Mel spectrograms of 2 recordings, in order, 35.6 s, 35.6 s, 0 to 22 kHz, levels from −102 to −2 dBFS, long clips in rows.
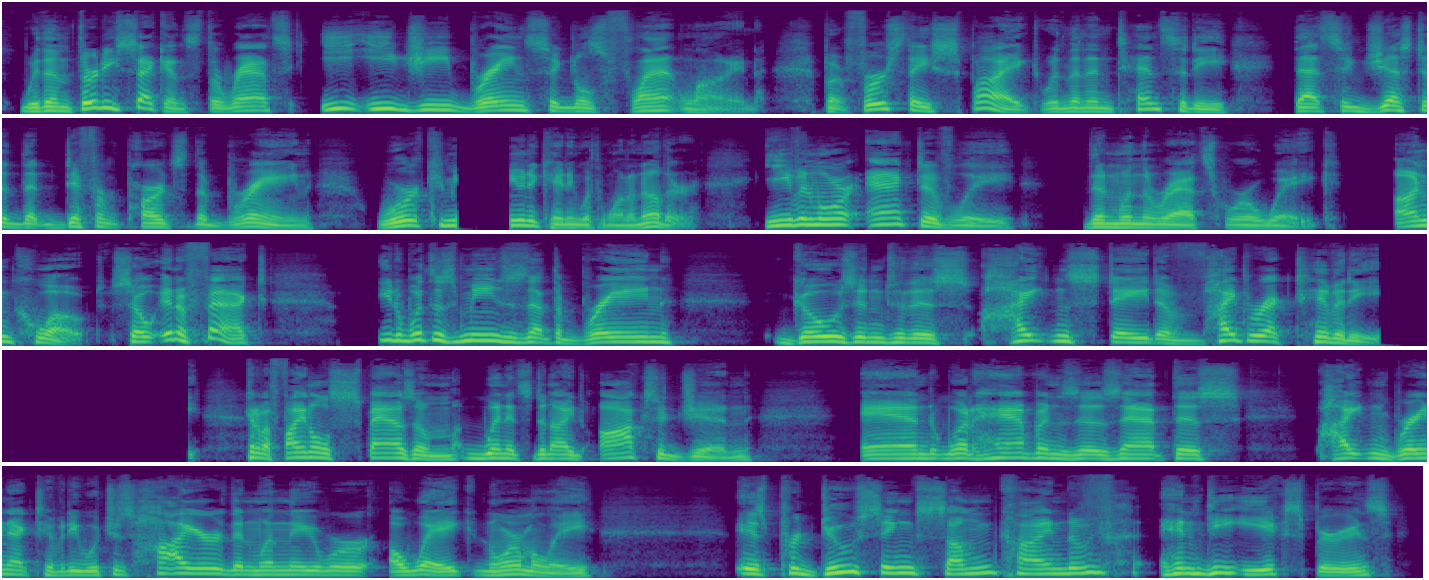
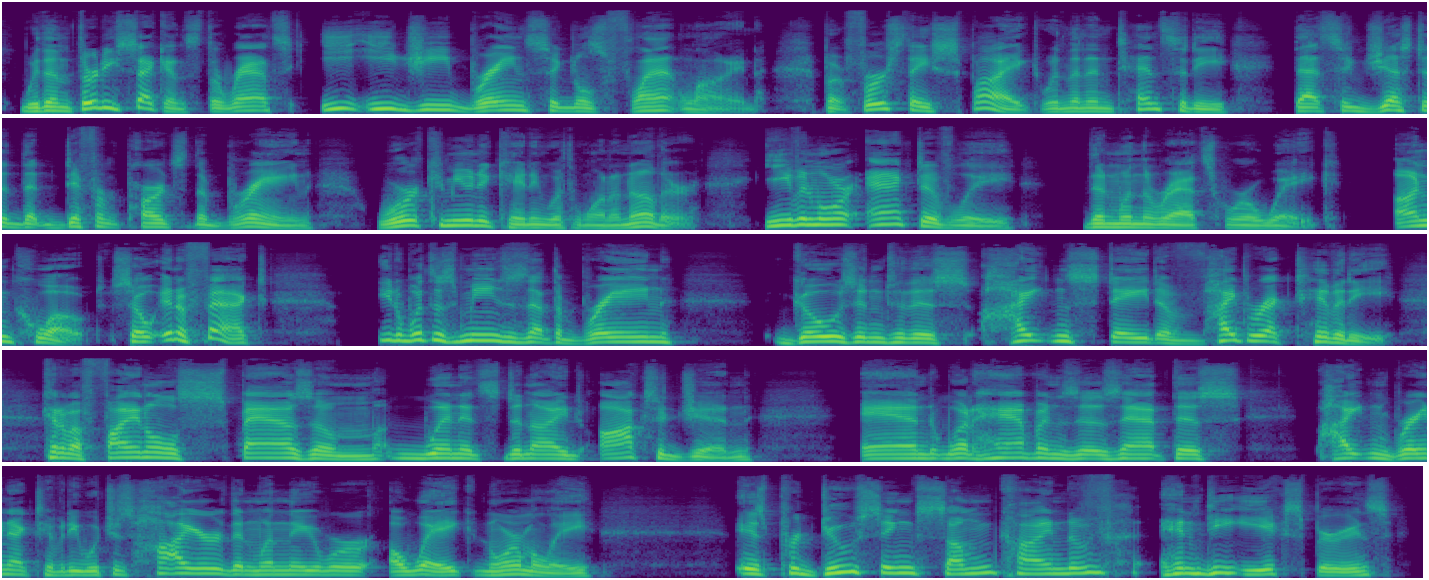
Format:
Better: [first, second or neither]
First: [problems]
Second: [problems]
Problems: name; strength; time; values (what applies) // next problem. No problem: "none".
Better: second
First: audio freezing; at 9.5 s and at 21 s for 1 s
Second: none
